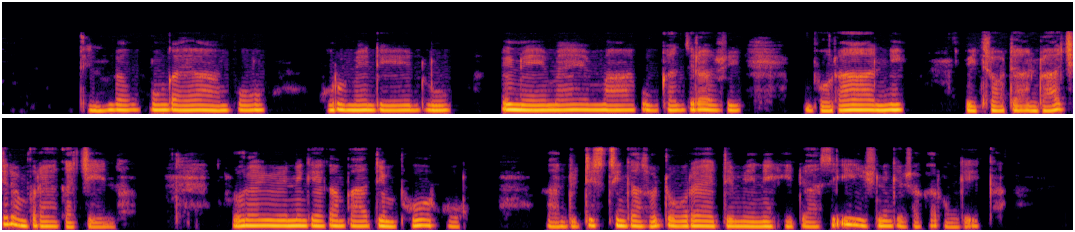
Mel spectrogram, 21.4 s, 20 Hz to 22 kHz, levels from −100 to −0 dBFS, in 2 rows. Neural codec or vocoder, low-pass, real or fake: none; 7.2 kHz; real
